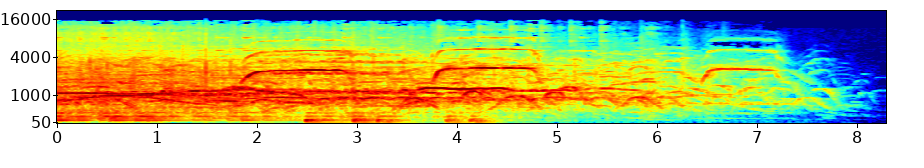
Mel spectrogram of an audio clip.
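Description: A crowd singing and cheering, with high rising whoops each held for about a second, three times. The sound fades out over the last few seconds.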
